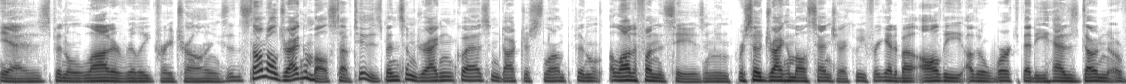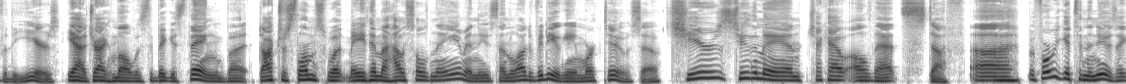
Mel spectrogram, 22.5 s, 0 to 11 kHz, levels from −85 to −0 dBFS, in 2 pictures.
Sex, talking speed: male, 255 wpm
